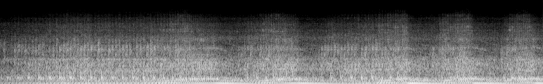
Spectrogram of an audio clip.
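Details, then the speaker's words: Massey Ferguson 1600 series tractor with three-range hydrostatic transmission, forward and reverse pedals: diesel rumble climbs and eases as the pedals are pressed, autothrottle raising revs smoothly; normal auto throttle rpm rise. "then we have four reverse pedals reverse and you can hear that autothrottle kick in I've just put it in neutral"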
